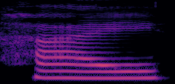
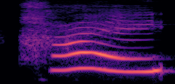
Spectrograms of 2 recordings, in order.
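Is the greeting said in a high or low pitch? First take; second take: low; high. First: It is said in a calmer, lower-pitched voice. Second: It is said in a happy, high-pitched voice. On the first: The speaker calls it right. "You can be like" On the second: The speaker calls it wrong. "you don't have to sound so happy and high-pitched"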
